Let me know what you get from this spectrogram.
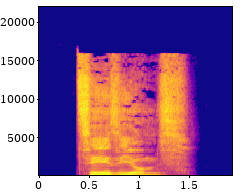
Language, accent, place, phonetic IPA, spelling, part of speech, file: German, Germany, Berlin, [ˈt͡sɛːzi̯ʊms], Cäsiums, noun, De-Cäsiums.ogg
- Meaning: genitive singular of Cäsium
